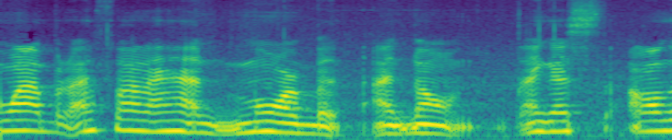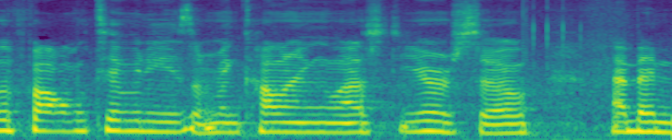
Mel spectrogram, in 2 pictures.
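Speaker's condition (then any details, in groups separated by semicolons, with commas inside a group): Cerebral palsy; hands affected, shaking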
